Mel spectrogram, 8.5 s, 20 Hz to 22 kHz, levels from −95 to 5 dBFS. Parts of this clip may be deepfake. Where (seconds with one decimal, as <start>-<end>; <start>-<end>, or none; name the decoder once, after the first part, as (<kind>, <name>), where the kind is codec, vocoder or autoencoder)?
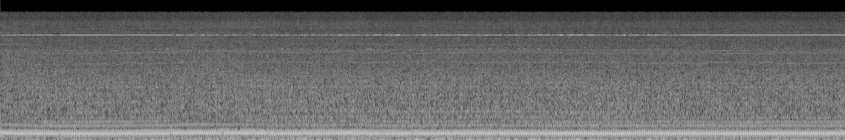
0.0-0.6 (vocoder, BigVGAN v2); 1.7-6.8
